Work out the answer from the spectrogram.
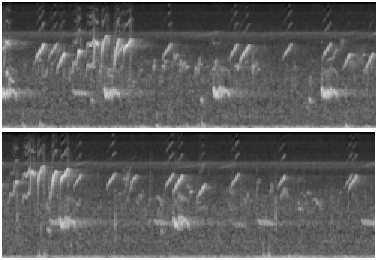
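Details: Mountain white-eye recorded in the wild as master song for teaching other birds: dense bursts of high, sharp chirps in phrases about every few seconds, each led by a short lower whistled note.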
